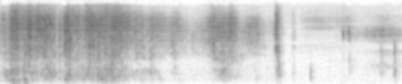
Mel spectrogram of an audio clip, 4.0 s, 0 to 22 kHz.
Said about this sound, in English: Nearly 1,000 couples submitted their names for the lottery, and some of them gathered to watch the live drawing of the winners on Facebook. Cook County Clerk Monica Gordon mixes up folded pieces of paper in a box before picking one from the pile.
